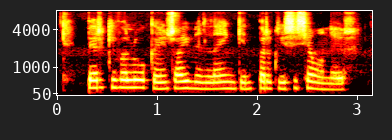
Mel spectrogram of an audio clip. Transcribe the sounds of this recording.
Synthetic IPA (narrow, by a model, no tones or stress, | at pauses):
pɛɾcʏvaɾlɔːkaensaːjvɪnlaejɲcɪnt̪̚paɾkɾiːsɪsjaːwanaɪɾ̥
